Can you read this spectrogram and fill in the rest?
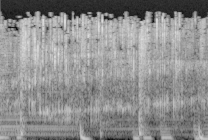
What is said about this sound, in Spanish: ¿Cómo preparas este jugo verde? En una licuadora hecha una taza de agua.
